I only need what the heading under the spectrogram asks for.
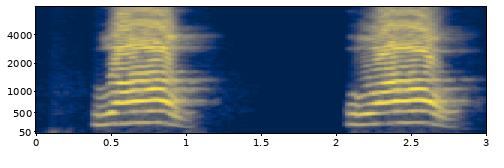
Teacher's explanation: দুই ঠোঁটের ফাঁক থেকে আদায় হবে।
